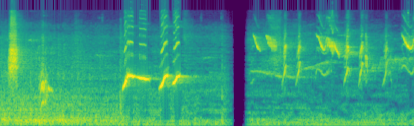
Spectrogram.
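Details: White-rumped shama (murai batu) ngeriwik singing, played to stimulate another shama to sing: a brief muffled chirp, two loud clipped whistled phrases, a short silence, then a jumble of high chips and twittering slurs.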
